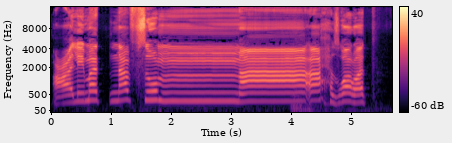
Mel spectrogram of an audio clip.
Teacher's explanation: مخارج کو نکال کر پڑھیں گے، عین کی جگہ حمزہ نہیں پڑھیں گے۔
